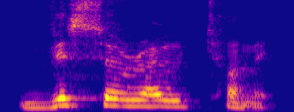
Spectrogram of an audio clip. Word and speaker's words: viscerotonic: which is a very lovely word, and it's viscerotonic. And that's spelled VISCEROTONIC, viscerotonic, not necessarily viscerotonic.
